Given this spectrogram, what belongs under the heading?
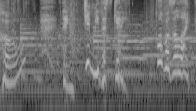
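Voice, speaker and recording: A woman voicing an eager, greedy young treasure-hunting adventurer in a video game, speaking in slangy, animated bursts over music. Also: high voice, moderate pace. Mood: eager curiosity. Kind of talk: video game cutscene acting. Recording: loud music behind the voice.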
